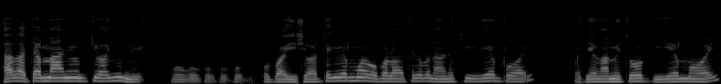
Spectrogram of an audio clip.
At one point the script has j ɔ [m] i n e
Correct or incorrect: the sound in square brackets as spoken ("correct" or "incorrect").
incorrect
